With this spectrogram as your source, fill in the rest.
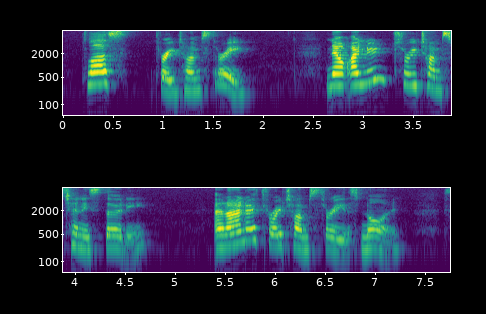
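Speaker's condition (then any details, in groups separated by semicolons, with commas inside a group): No condition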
